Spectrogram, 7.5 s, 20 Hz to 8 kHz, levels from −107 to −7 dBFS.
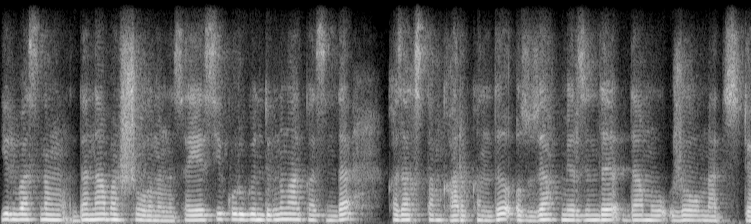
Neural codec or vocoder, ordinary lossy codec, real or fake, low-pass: codec, 16 kHz in and 24 kHz out, 1 kbps, XY-Tokenizer; Opus, 32 kbps; fake; 7.2 kHz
